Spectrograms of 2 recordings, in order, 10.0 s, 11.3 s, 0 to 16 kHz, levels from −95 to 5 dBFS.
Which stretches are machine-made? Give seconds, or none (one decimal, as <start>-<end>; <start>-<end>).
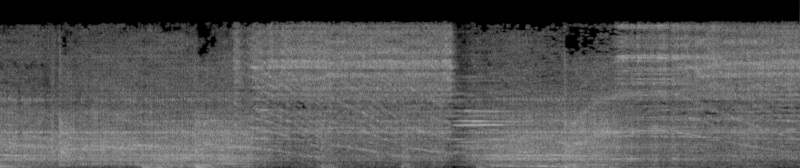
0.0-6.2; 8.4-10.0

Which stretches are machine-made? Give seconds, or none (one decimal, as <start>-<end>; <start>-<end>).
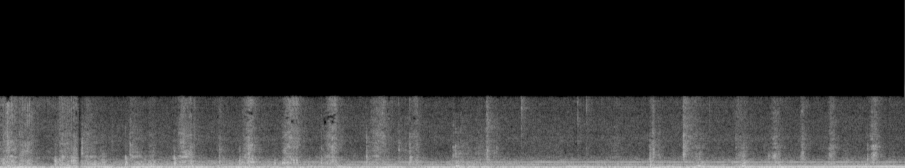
0.0-11.3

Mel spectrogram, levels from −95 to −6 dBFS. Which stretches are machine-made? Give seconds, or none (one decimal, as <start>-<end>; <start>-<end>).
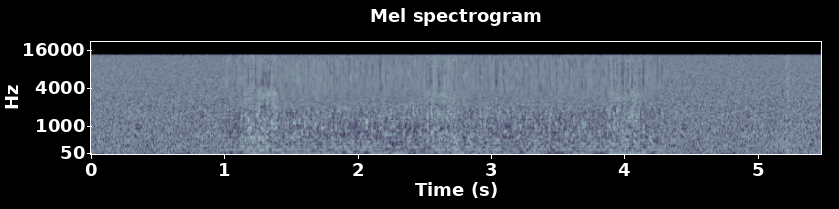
1.0-4.3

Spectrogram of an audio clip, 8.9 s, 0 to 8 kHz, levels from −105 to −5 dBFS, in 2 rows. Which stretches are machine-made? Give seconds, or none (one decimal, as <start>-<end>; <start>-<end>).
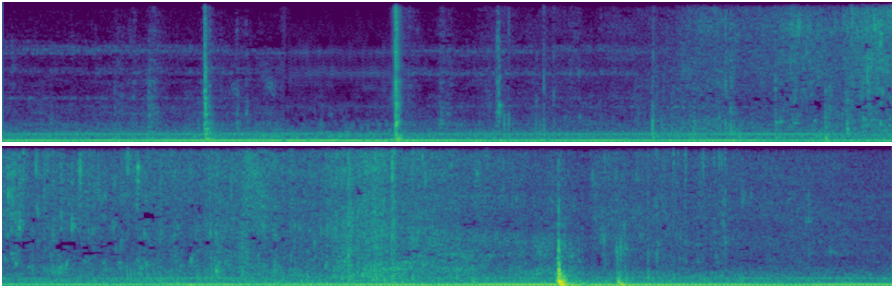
1.4-2.0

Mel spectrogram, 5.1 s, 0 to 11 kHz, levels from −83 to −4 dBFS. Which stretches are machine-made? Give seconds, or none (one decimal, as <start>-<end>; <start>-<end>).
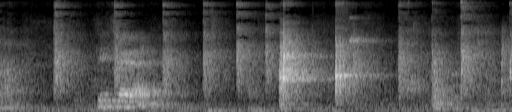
0.0-3.4; 4.0-5.1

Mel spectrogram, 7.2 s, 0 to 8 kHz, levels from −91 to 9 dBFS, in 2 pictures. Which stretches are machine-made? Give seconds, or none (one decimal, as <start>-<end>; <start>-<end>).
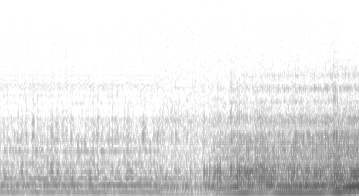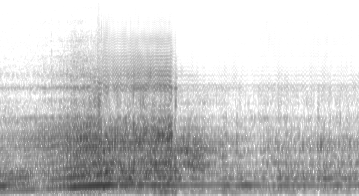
0.0-1.6; 4.6-7.2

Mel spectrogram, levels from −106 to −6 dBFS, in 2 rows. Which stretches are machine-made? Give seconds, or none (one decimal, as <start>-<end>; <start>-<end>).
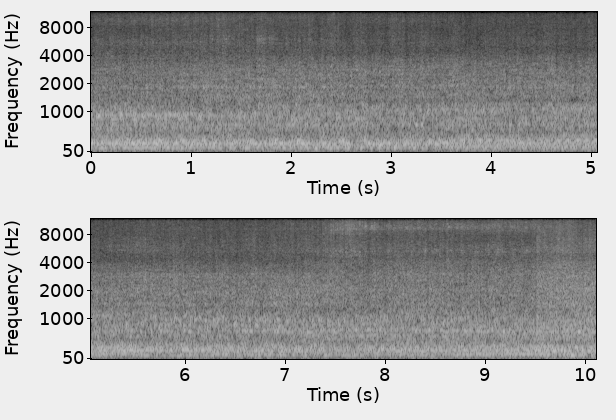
1.8-2.9; 6.0-7.6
